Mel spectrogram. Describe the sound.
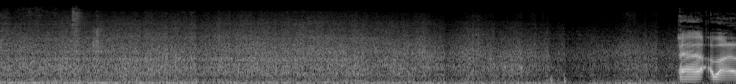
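A subway train roars past, a steady loud rumbling clatter for about seven seconds before cutting off, followed by a brief burst of voice at the very end.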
